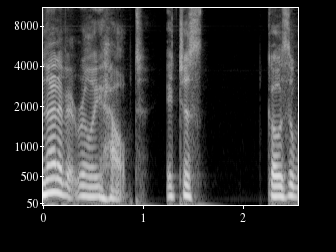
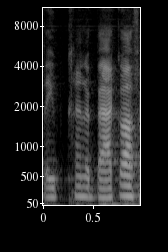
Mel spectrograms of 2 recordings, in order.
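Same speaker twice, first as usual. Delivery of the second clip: ordinary delivery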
